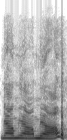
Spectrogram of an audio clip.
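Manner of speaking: loud, high-pitched Scouse cat meows; reply in a string of Scouse meows; Gladys. Retold or imitated. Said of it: "it's meowing in a Scouse accent".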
